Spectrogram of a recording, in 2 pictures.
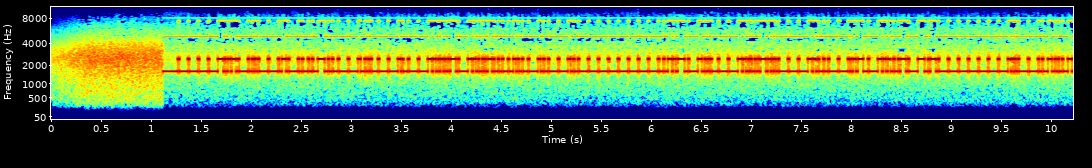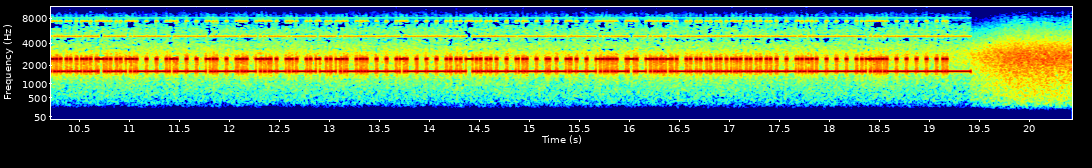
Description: RTTY (75 baud, 850 Hz shift), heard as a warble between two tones, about 2050 Hz centre, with radio static. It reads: JA5CXG DE JH7PPQ TNX FER QSO PETER, 73 AND GL. JA5CXG DE JH7PPQ SK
